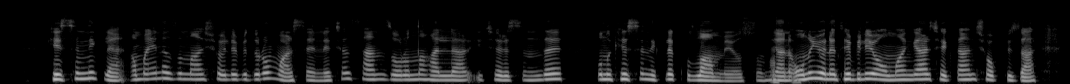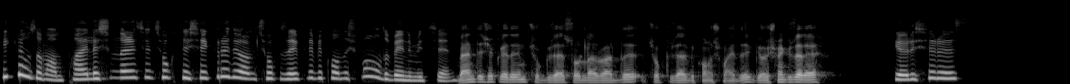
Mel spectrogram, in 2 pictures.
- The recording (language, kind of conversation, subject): Turkish, podcast, Ekran bağımlılığıyla baş etmek için ne yaparsın?
- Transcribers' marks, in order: other background noise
